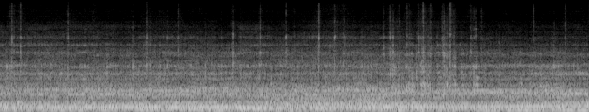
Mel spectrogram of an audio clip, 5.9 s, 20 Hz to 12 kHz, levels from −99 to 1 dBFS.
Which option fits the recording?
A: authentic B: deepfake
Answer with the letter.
B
